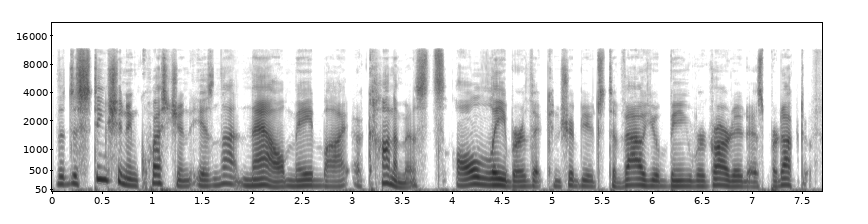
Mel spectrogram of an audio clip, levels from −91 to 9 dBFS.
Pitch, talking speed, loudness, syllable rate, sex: 140 Hz, 155 wpm, -18 LUFS, 4.9 syllables/s, male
